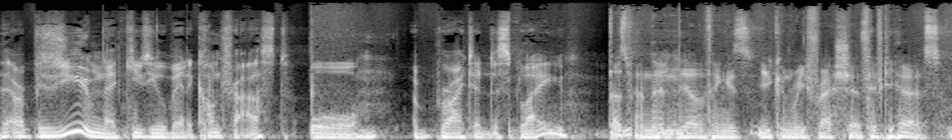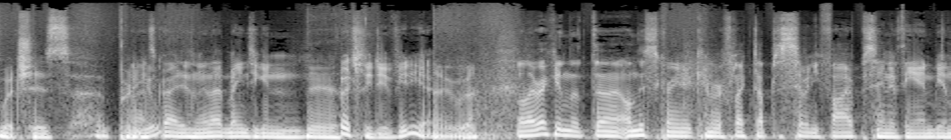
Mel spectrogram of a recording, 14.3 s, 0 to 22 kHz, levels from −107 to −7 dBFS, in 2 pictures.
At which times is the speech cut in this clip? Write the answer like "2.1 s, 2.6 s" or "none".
4.7 s, 10.4 s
